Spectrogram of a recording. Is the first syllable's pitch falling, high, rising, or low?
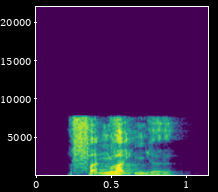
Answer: rising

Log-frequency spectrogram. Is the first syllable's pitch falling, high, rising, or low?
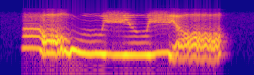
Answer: high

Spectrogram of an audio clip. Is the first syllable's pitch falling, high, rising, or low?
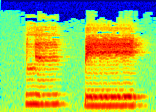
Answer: high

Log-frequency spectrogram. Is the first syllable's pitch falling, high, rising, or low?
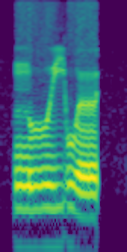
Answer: high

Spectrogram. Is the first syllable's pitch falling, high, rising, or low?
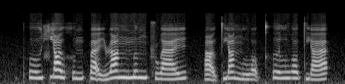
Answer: rising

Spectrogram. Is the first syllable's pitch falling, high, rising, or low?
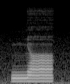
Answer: low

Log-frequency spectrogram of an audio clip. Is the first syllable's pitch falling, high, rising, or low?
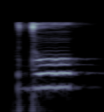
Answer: high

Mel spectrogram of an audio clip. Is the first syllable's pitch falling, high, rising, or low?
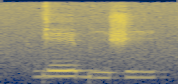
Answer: high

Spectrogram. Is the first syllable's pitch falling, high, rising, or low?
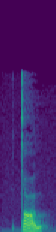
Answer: falling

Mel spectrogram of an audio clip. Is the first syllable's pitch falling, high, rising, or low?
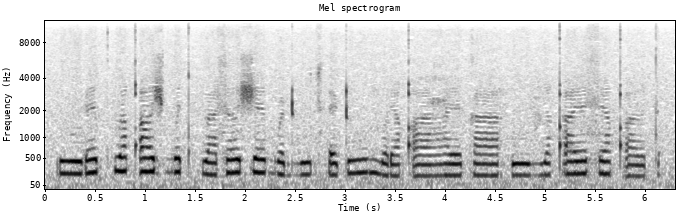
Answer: low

